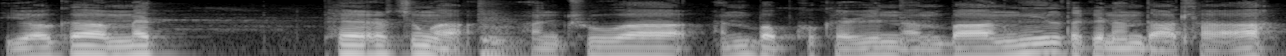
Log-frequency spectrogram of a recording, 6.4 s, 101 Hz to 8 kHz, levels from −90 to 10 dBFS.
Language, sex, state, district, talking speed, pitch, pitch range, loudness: Mizo, male, Mizoram, Aizawl, 175 wpm, 105 Hz, 95-115 Hz, -18 LUFS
